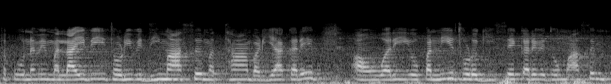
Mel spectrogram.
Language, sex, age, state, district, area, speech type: Sindhi, female, 30-45, Madhya Pradesh, Katni, rural, spontaneous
